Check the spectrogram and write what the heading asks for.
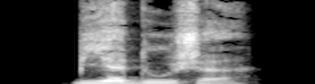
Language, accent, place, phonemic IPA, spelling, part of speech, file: German, Germany, Berlin, /ˈbiːɐ̯ˌduːʃə/, Bierdusche, noun, De-Bierdusche.ogg
- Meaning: someone dumping a beer on someone's head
